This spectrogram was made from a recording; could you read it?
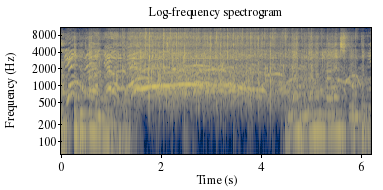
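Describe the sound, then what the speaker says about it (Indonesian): An audience at a Maulid Nabi commemoration event claps and cheers, with children shouting amid the loud, sustained crowd noise; a voice speaks over it at the start and end. "Gila, tepuk tangan ya."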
